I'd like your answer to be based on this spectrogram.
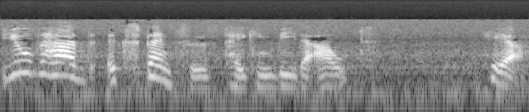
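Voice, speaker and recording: A woman's voice: fairly low pitch, very animated, slow. An actress playing a proud, determined mother and businesswoman in 1940s radio drama style. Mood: firm, angry. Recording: dull, noisy 1940s radio recording.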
